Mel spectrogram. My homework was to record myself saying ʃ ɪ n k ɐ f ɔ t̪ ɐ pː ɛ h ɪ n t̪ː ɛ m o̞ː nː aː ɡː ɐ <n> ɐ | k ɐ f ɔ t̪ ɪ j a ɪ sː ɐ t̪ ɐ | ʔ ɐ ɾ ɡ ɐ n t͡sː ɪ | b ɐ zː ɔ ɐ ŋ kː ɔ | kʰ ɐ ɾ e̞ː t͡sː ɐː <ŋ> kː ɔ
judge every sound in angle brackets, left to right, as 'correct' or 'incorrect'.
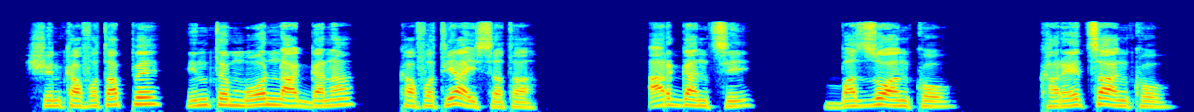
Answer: correct, correct

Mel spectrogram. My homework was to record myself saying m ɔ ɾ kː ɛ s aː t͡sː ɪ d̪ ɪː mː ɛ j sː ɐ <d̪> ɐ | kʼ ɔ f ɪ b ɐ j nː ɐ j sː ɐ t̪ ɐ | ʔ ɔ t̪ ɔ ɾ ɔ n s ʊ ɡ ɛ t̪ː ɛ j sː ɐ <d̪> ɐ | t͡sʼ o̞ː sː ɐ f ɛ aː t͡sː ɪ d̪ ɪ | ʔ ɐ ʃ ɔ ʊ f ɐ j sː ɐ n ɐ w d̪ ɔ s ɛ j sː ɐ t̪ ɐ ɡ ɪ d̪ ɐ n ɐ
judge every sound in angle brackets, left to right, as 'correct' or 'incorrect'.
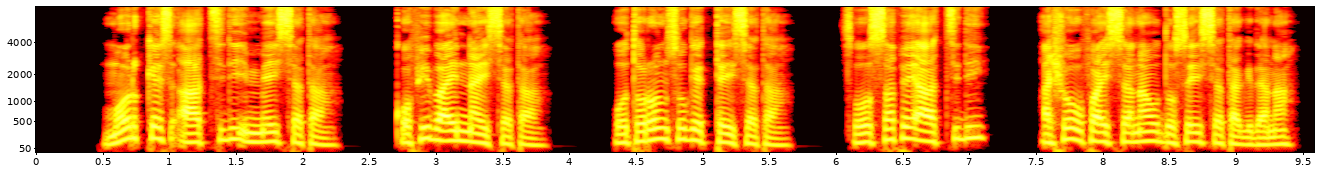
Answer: incorrect, incorrect

